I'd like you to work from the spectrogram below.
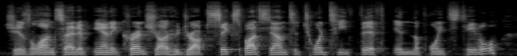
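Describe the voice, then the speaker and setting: A man's voice: mid-range voice, normal speed, pushed and bright. A man calling a simulated stock car race as host, checking the standings aloud and correcting himself as he goes, with a bit of a cough. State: coughing, slightly under the weather. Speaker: race commentator. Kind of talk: play-by-play sim racing commentary.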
